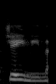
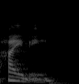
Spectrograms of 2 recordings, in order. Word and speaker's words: Jamie: She's like, no, no, no, that's Jamie, not Jaime. Jamie.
